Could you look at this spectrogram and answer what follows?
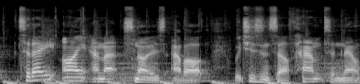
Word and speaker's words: Abarth: get the history it's about and yet I'm saying a bar because even though it might look like a bath it's pronounced about the about range isn't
